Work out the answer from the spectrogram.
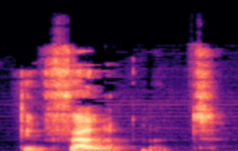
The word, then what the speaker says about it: development: the first one development is it the second one development the third one development or the last syllable development in this case is the second syllable development now you couldn't know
